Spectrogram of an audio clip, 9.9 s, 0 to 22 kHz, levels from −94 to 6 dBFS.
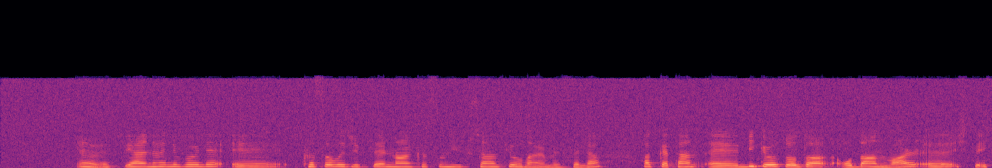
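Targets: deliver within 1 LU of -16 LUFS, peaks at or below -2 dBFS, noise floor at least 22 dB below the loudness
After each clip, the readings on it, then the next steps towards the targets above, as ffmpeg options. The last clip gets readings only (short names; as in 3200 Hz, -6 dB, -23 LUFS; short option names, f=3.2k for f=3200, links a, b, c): noise floor -39 dBFS; noise floor target -46 dBFS; loudness -24.0 LUFS; peak -7.0 dBFS; loudness target -16.0 LUFS
-> -af "afftdn=nr=7:nf=-39"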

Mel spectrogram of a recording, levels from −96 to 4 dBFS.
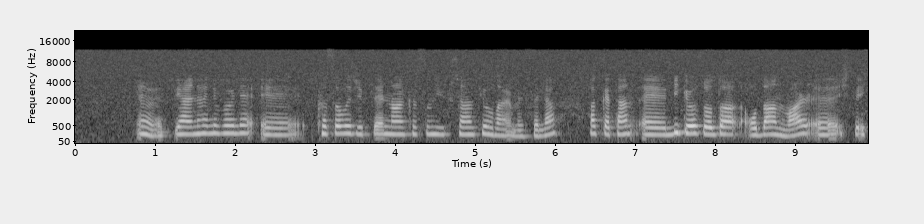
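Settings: noise floor -44 dBFS; noise floor target -46 dBFS
-> -af "afftdn=nr=6:nf=-44"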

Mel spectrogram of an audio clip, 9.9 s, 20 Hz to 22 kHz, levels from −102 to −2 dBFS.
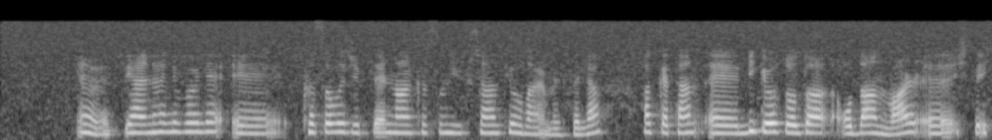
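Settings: noise floor -47 dBFS; loudness -24.0 LUFS; peak -7.5 dBFS; loudness target -16.0 LUFS
-> -af "volume=8dB,alimiter=limit=-2dB:level=0:latency=1"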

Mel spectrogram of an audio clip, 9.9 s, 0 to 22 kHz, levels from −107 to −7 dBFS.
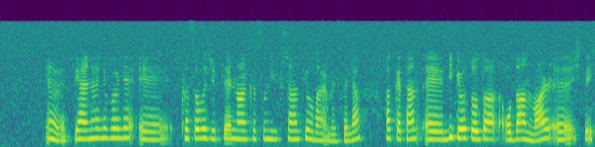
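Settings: loudness -16.5 LUFS; peak -2.0 dBFS; noise floor -39 dBFS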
